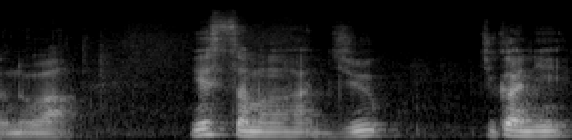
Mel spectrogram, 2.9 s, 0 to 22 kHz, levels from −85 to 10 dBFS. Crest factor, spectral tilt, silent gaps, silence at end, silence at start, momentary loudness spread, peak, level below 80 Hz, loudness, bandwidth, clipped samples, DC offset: 20 dB; -6.5 dB/octave; none; 0 s; 0 s; 11 LU; -8 dBFS; -80 dBFS; -28 LUFS; 14 kHz; under 0.1%; under 0.1%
